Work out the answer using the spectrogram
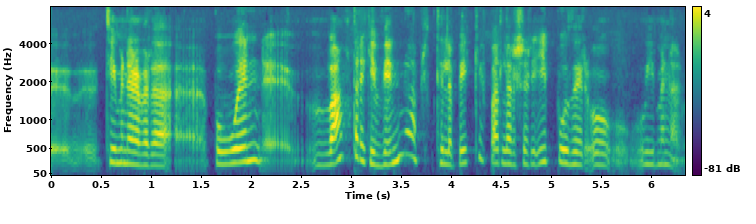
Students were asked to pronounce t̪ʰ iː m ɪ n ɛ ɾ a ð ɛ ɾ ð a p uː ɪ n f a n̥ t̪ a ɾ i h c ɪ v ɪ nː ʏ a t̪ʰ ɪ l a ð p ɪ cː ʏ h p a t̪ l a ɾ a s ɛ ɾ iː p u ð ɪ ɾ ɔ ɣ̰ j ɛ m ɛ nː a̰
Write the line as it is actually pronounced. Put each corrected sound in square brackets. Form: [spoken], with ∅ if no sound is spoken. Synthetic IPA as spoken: t̪ʰ iː m ɪ n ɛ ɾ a [v] ɛ ɾ ð a p uː ɪ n [v] a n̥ t̪ a ɾ [ɛ] h c ɪ v ɪ nː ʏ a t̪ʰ ɪ l a ð p ɪ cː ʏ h p a t̪ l a ɾ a s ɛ ɾ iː p u ð ɪ ɾ ɔ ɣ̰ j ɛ m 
